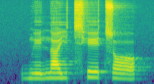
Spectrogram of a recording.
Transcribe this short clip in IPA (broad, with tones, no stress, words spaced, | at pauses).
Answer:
bẽ˨˩n̪a˧jt͡sʰe˦t͡sɔ˨˩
